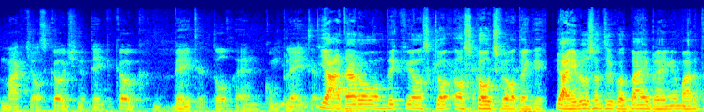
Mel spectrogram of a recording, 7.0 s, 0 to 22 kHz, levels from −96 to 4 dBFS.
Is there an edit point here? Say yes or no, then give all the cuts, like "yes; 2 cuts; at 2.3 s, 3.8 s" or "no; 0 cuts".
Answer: yes; 1 cut; at 5.5 s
